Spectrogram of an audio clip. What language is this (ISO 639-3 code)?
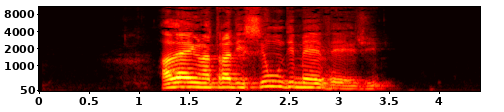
lij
